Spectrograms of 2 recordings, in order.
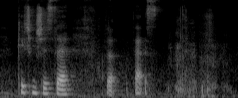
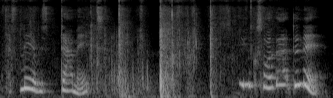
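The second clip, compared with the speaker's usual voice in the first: much higher, thrilled showing off; excited; 9 semitones higher than usual. Real, not acted. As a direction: beam over your own handiwork.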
